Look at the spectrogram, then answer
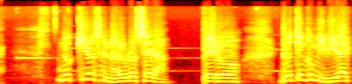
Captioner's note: sighing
